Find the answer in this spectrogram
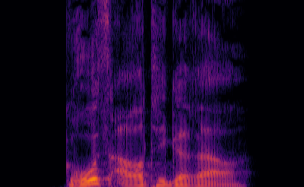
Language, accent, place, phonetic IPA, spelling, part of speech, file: German, Germany, Berlin, [ˈɡʁoːsˌʔaːɐ̯tɪɡəʁɐ], großartigerer, adjective, De-großartigerer.ogg
- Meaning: inflection of großartig: 1. strong/mixed nominative masculine singular comparative degree 2. strong genitive/dative feminine singular comparative degree 3. strong genitive plural comparative degree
